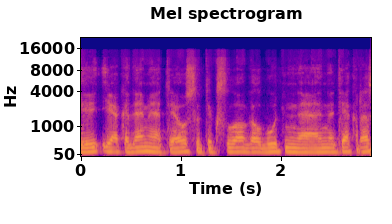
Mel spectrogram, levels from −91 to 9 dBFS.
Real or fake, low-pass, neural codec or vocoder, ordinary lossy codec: fake; 14.4 kHz; vocoder, 48 kHz, 128 mel bands, Vocos; Opus, 16 kbps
